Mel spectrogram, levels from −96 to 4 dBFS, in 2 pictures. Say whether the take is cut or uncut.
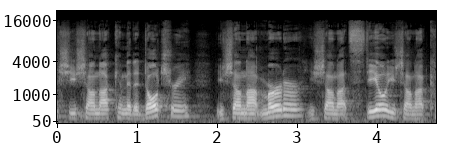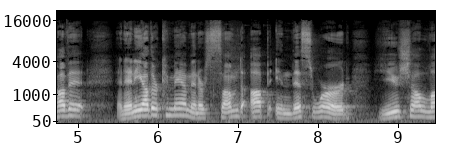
uncut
